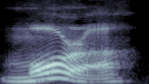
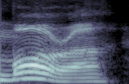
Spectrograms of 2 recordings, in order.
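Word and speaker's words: morra: called MOA and for those of you interested it's spelled m o r r a so Mora dates back thousands of years to ancient Roman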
